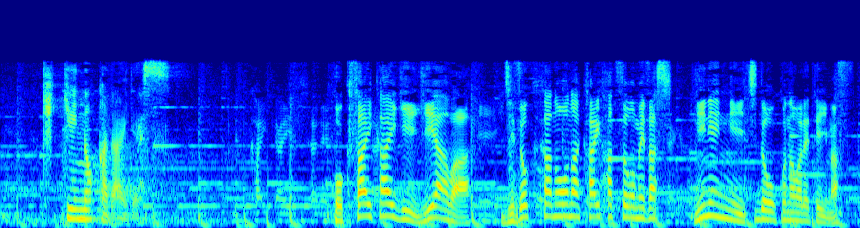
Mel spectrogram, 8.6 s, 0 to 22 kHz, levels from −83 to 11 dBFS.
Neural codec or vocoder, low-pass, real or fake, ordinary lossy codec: none; 7.2 kHz; real; Opus, 64 kbps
